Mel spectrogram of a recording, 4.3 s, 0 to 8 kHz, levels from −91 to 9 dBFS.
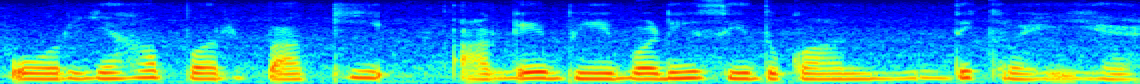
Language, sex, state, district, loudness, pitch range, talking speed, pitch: Hindi, female, Himachal Pradesh, Shimla, -15 LUFS, 195-225 Hz, 170 wpm, 205 Hz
